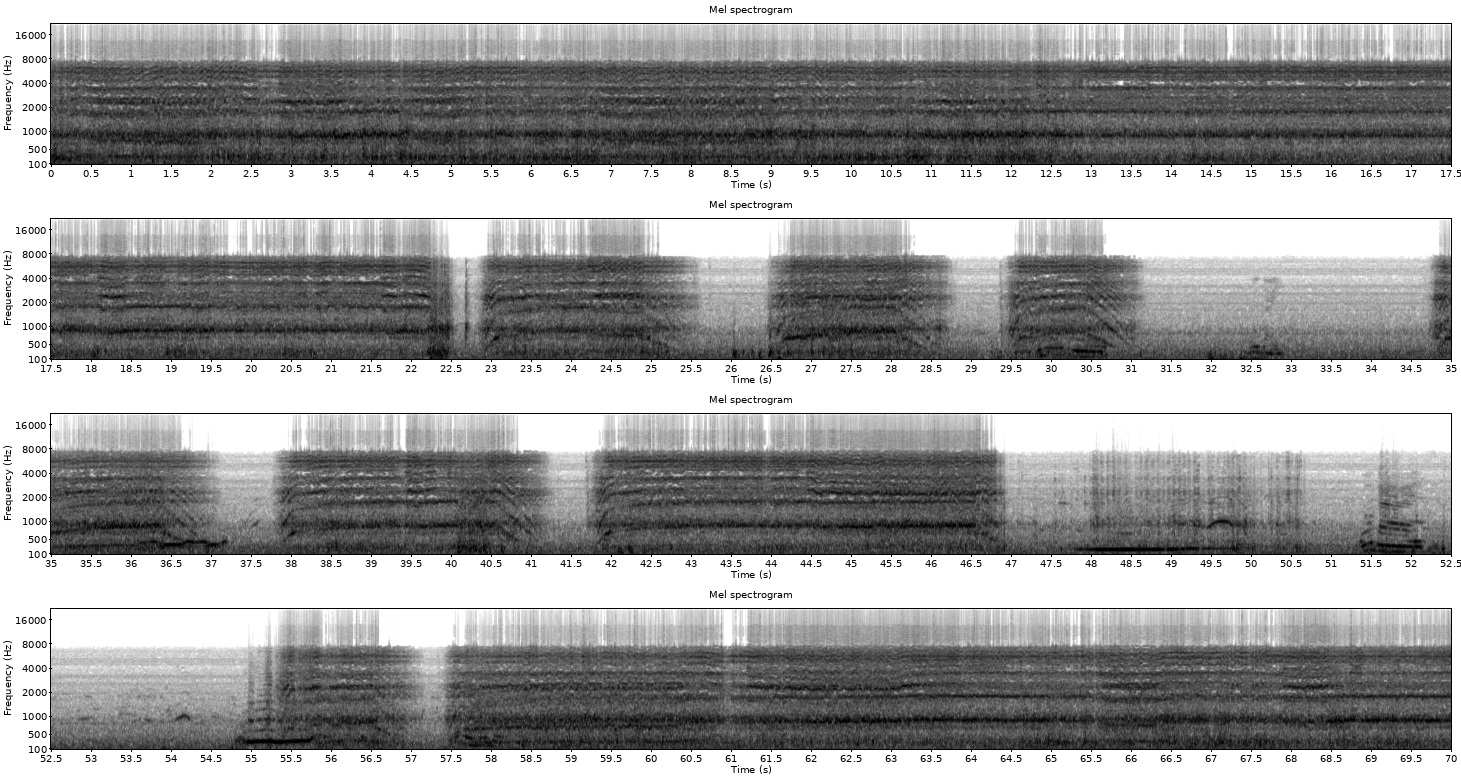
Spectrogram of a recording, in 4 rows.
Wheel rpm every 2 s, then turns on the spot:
220, 220, 220, 220, 210, 230, 230, 230, 230, 230, 230, 140, 150, 110, 80, 90, 0, 90, 80, 200, 100, 200, 220, 90, 20, 10, 0, 30, 120, 200, 220, 210, 230, 220, 230.
36-38 48-50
